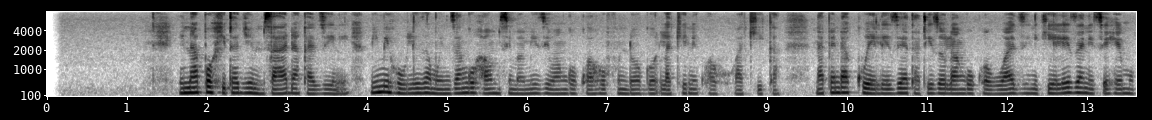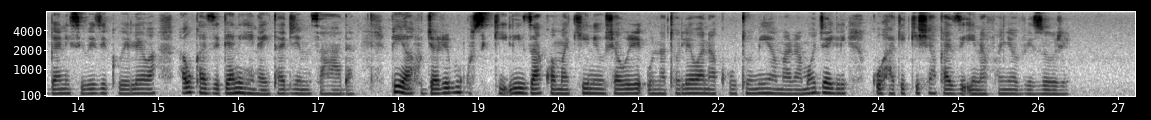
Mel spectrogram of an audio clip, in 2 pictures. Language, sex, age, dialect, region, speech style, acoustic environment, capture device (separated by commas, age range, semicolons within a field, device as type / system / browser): Swahili, female, 25-34, Kenya - Nairobi Sheng-influenced, Kenya, relaxed, silence, mobile / Linux / Chrome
